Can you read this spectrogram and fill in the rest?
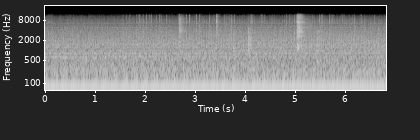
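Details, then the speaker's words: Kenworth K100E Aerodyne cabover diesel after replacing the 13-speed transmission splitter valve O-ring, air at 60 psi; deep steady idle with no hiss, only a few brief clicks. No air leak. "that sounds like it's not leaking at all so that might have taken care of our problems"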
